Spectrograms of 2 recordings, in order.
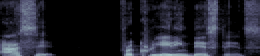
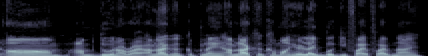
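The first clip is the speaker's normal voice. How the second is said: normal talking voice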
